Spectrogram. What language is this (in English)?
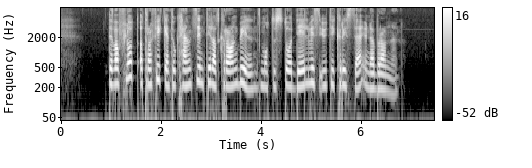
Norwegian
